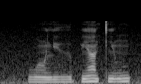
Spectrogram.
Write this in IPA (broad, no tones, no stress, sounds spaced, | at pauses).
w õ lʲ ɨː pʲ ã tʲ ũ ŋ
